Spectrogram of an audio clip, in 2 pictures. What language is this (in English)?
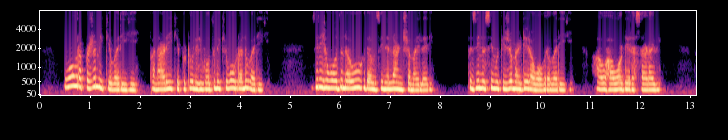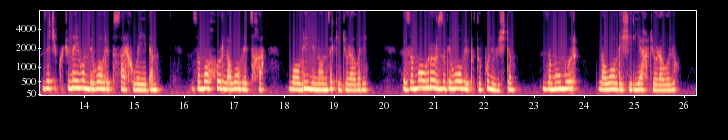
Central Pashto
